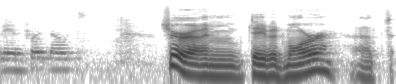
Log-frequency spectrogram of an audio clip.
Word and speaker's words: More: Maybe just say your name and spell it for Dave sense when he needs to put in footnotes. Sure.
